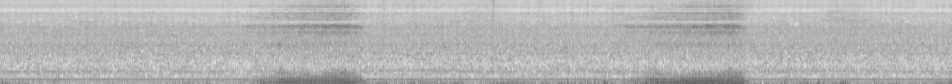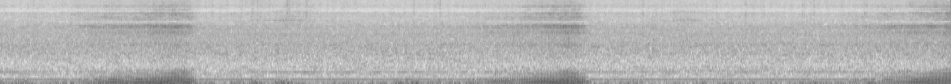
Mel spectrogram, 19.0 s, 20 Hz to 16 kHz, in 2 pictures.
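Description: Regular rattling snores, about 15 breaths a minute, over steady fan noise.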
